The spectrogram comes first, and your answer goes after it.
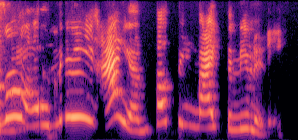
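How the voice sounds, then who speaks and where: A woman does a put-on character voice at an extremely high pitch. She moves at a moderate pace with very wide pitch swings. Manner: mock-innocent, sugary.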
